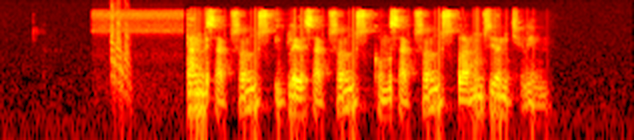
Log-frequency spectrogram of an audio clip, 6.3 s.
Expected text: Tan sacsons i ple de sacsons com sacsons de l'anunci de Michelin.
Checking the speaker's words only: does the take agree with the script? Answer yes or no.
yes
